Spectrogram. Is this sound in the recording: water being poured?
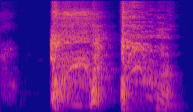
no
